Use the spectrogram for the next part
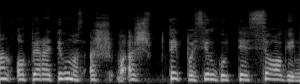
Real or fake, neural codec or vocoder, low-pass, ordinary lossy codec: real; none; 14.4 kHz; AAC, 48 kbps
